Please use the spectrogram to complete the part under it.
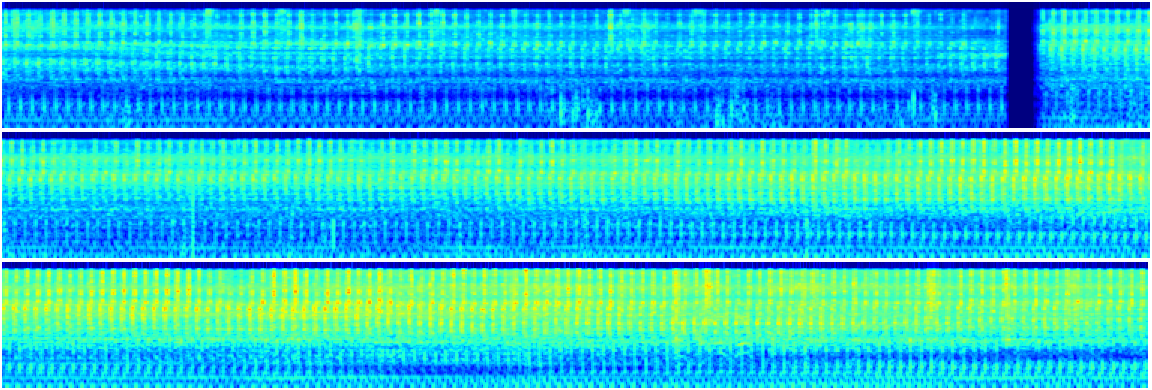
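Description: A small diesel engine chugs steadily, growing louder as a hand tractor comes closer.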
